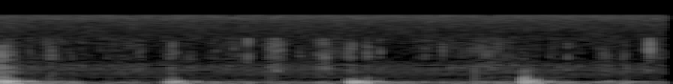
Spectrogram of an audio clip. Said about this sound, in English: Someone's coming up the stairs. Open the door, Watson. Very well, Holmes. I'm sure this is our man. His step sounds like the tread of a giant.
